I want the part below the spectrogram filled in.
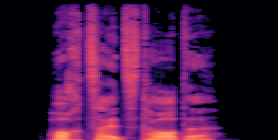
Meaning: wedding cake
- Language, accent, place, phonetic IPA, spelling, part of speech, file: German, Germany, Berlin, [ˈhɔxt͡saɪ̯t͡sˌtɔʁtə], Hochzeitstorte, noun, De-Hochzeitstorte.ogg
